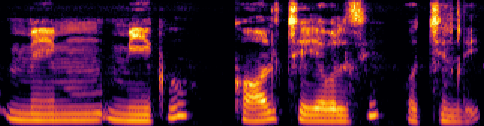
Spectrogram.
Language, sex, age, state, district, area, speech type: Telugu, male, 18-30, Andhra Pradesh, N T Rama Rao, urban, spontaneous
